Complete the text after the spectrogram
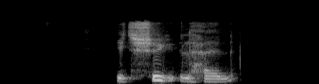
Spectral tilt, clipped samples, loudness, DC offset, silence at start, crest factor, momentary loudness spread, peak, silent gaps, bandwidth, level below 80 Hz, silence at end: -3 dB/octave; under 0.1%; -23 LUFS; under 0.1%; 1.15 s; 22 dB; 15 LU; -4 dBFS; none; 8.2 kHz; -68 dBFS; 0.85 s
